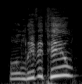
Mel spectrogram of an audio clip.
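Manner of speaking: Liverpool? said high and loud in a mock Scouse accent; a pretty good Liverpool Scouse put-on. Greeting the Liverpool crowd in a high, loud mock Scouse accent. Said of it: "That's pretty good".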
